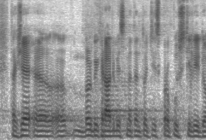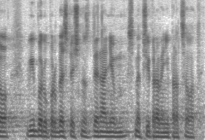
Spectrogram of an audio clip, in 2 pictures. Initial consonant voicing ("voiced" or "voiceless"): voiceless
